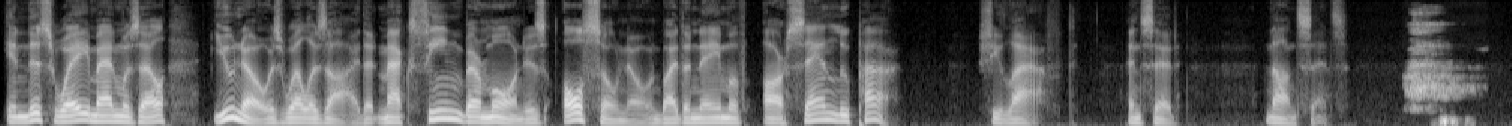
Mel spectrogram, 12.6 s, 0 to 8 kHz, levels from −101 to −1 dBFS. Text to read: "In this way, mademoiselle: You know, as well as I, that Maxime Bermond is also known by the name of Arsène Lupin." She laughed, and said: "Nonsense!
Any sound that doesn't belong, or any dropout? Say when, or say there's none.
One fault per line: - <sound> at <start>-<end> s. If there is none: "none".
- sigh at 11.7-12.4 s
